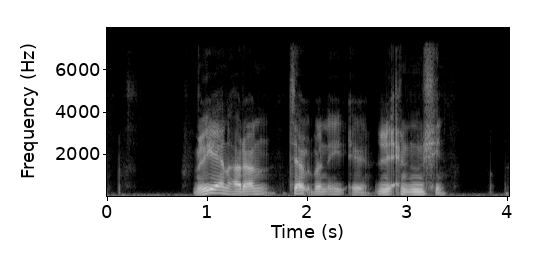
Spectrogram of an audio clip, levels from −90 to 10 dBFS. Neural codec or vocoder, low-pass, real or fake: autoencoder, 22.05 kHz, a latent of 192 numbers a frame, VITS, trained on many speakers; 7.2 kHz; fake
